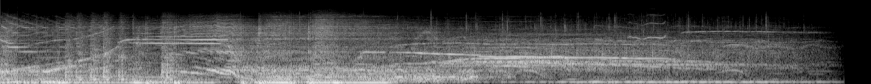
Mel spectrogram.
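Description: Rock music with drums and guitar, full of sliding notes; about halfway the heavy bass drops away and held notes carry on, starting to fade near the end.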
